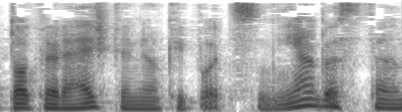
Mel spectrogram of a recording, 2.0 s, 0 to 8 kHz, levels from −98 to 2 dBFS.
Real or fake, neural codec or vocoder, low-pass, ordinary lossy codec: fake; codec, 44.1 kHz, 3.4 kbps, Pupu-Codec; 7.2 kHz; MP3, 32 kbps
